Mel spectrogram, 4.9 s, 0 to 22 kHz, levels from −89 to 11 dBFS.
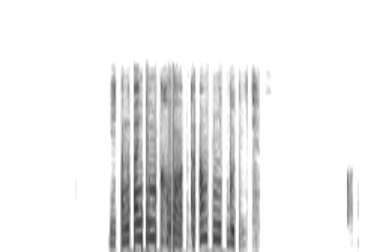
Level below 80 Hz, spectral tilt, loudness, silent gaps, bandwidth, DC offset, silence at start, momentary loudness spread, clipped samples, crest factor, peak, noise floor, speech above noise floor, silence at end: -54 dBFS; -5.5 dB/octave; -22 LUFS; 3.31-3.35 s, 3.47-3.54 s, 3.61-4.61 s; 7.8 kHz; under 0.1%; 1.45 s; 18 LU; under 0.1%; 22 dB; -4 dBFS; under -90 dBFS; over 68 dB; 0.25 s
